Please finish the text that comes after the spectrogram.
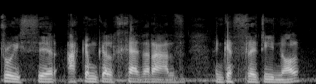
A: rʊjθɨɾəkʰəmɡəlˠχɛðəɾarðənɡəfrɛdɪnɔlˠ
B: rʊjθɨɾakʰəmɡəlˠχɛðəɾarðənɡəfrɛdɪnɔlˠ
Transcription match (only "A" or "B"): B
